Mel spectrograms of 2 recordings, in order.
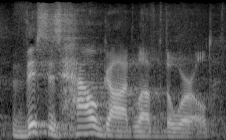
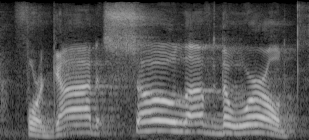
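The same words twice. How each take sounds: First: "how" given the weight, meaning in this way; stress on HOW. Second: "so" drawn out high and loud, meaning how much; slow, emphatic "so" as in so very much; stress on SO. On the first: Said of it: "alternate translation that says". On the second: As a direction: lean hard on "so" as if measuring the amount, slowly. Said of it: "put the wrong inflection on that". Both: Shown as a demonstration.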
